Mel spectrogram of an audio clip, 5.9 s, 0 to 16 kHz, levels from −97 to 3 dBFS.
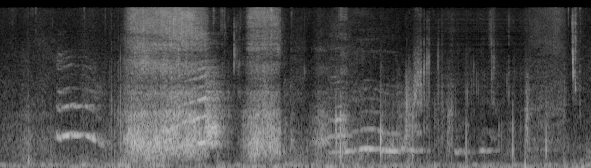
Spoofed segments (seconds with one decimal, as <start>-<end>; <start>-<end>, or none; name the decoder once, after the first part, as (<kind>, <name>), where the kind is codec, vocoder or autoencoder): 4.2-5.3 (autoencoder, DAC-VAE)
